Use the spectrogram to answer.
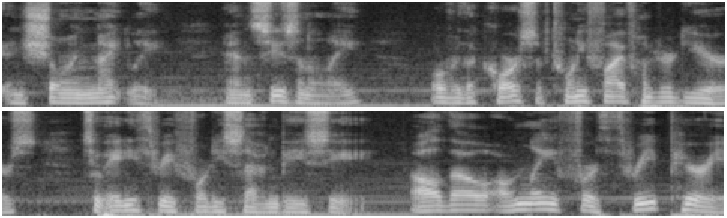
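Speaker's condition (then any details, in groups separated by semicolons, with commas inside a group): No condition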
